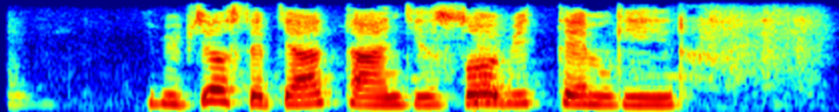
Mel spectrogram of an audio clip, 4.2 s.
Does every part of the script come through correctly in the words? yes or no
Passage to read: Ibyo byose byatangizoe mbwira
no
